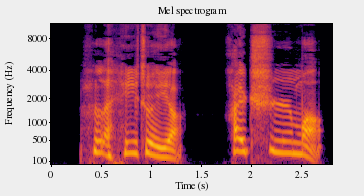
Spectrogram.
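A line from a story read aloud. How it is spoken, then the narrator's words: Doleful, near tears. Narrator (Chinese): 他哭丧着脸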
